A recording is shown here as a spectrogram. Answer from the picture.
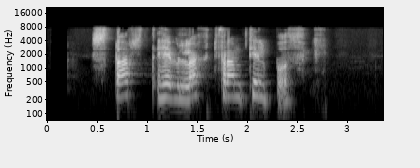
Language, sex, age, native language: Icelandic, female, 40-49, Icelandic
